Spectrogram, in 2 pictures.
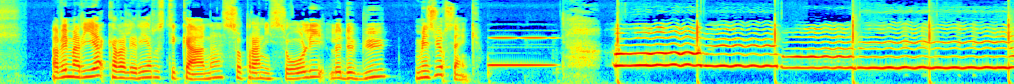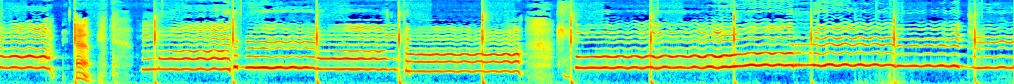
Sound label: ave maria sop; Ave Maria Mascagni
